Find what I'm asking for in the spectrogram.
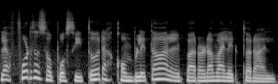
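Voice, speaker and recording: At a fairly quick pace, a woman talks in a dark, mellow tone of medium pitch with lively intonation, recorded dry and close with no echo against a quiet background. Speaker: podcast narrator and producer. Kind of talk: scripted narration.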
